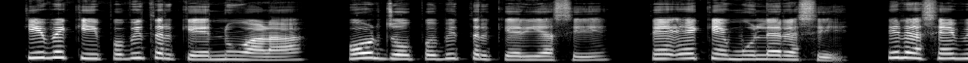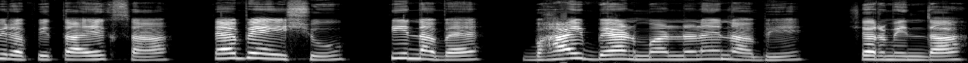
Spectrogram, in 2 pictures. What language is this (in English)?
Kullu Pahari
